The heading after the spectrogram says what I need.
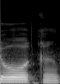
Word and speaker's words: Ockham: Se escreve O-C-K-H-A-M.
